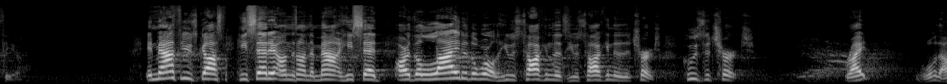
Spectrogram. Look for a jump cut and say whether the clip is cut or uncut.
cut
